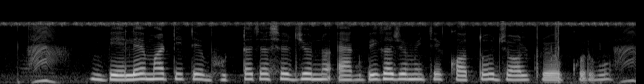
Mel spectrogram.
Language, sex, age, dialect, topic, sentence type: Bengali, female, 18-24, Jharkhandi, agriculture, question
